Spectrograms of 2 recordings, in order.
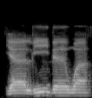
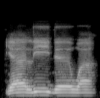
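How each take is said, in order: First: The sound flows lightly into the next word. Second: The same.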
